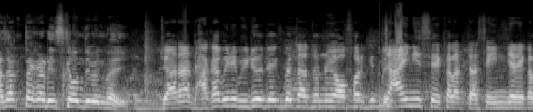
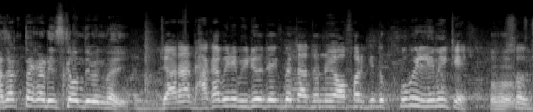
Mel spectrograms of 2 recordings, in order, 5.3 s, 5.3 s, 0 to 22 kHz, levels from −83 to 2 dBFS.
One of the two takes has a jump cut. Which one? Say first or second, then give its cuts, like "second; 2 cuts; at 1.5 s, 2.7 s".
first; 1 cut; at 3.8 s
